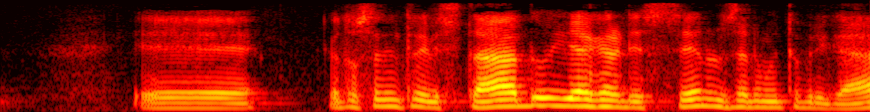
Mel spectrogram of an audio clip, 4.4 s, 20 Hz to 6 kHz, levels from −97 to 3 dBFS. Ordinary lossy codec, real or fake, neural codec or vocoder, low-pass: MP3, 32 kbps; real; none; 5.4 kHz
